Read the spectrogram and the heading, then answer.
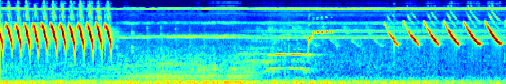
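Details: Champion canary song: a fast burst of descending whistled notes, a pause with faint tones, then resumed swooping descending notes at a steady pace.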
